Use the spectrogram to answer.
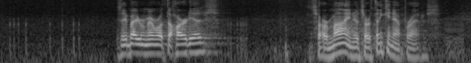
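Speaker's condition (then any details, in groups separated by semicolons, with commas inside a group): Cleft lip and palate; called hair lip; speech hard for others to understand in youth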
